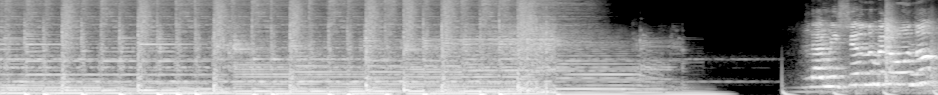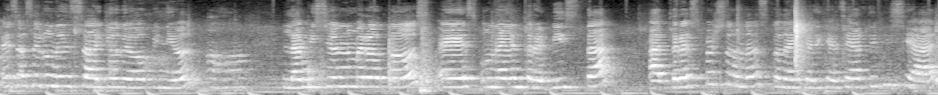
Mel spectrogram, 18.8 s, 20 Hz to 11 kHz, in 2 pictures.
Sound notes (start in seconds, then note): 8.0 speaking in Spanish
